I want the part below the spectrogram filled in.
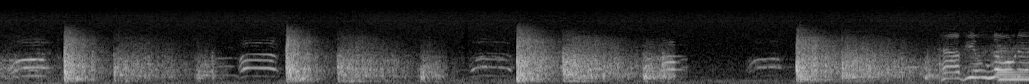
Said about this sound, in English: the 2nd 15th Field Regiment fired a 21-gun salute on the banks of the Yarra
